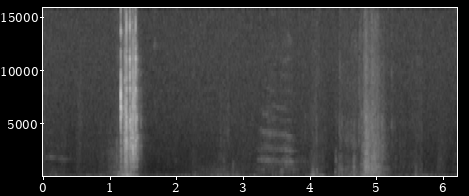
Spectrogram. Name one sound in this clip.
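Clothes rustle as they are shaken out and tossed down.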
